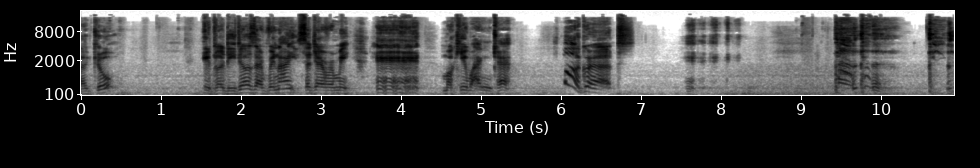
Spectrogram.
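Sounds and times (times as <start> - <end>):
speech: 0.0 - 0.6, 1.5 - 7.0, 7.6 - 8.1, 9.4 - 10.2
person clearing throat: 9.4 - 10.9
person coughing in harsh bursts: 9.4 - 10.9.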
